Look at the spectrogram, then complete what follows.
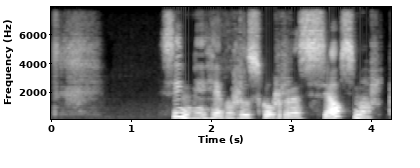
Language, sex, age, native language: Icelandic, female, 50-59, English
